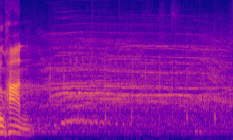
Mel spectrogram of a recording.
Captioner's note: audience cheering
